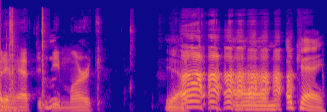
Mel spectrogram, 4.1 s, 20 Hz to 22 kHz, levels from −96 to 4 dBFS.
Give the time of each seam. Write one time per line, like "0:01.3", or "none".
none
